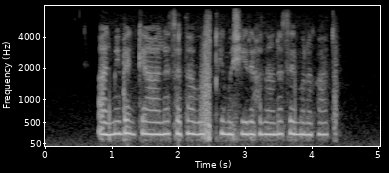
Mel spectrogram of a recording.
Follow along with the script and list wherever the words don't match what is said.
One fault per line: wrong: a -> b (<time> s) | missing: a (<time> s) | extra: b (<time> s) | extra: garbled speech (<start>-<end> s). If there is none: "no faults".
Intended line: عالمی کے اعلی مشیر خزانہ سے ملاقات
extra: بینک (1.1 s)
extra: سطحی وفد کی (1.9 s)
